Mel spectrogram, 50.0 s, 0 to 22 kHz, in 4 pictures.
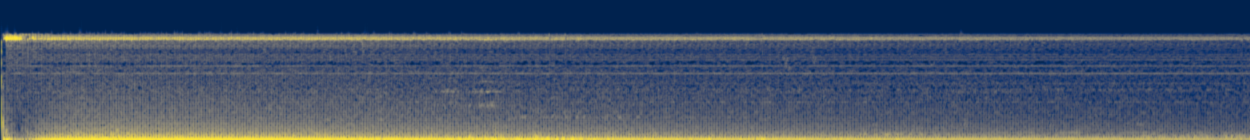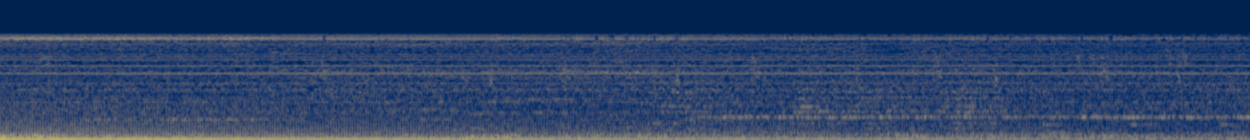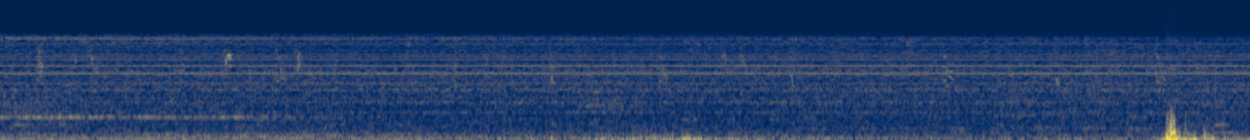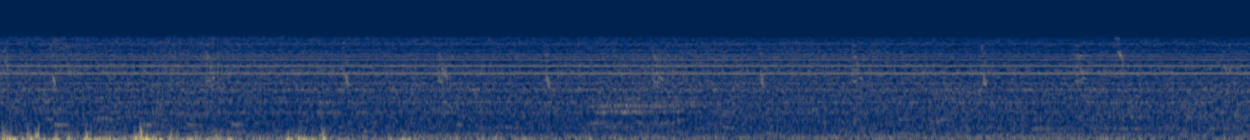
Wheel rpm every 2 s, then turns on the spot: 0, 0, 0, 0, 0, 0, 0, 0, 0, 0, 0, 0, 0, 0, 0, 0, 0, 0, 0, 0, 0, 0, 0, 0, 0.
none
